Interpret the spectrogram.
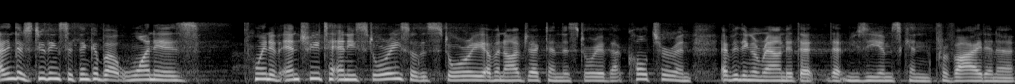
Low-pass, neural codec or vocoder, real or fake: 7.2 kHz; none; real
